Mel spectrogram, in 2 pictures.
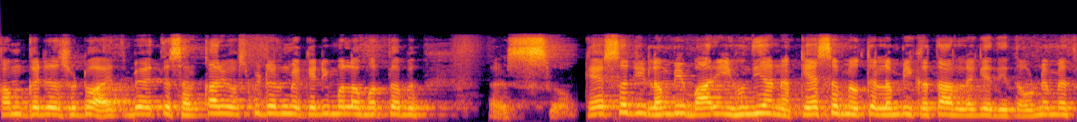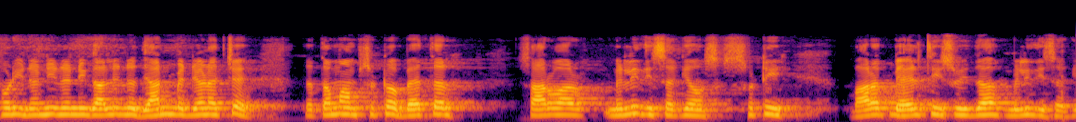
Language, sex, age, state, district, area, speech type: Sindhi, male, 45-60, Gujarat, Junagadh, rural, spontaneous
